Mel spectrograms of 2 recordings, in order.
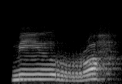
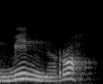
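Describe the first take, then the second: First: The n merges into a doubled r sound. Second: An n sound is heard before roh. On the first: The speaker calls it right. "nun dia tak bunyi sebab terus masuk dekat sabdu huruf ra" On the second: The speaker calls it wrong. "Jangan baca min roh"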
